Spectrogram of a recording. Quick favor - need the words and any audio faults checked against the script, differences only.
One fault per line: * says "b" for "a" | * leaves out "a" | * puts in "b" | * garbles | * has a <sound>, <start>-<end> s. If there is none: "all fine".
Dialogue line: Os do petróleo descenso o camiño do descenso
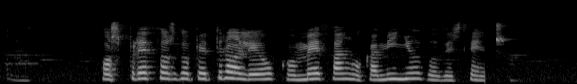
* puts in "prezos"
* says "comezan" for "descenso"
* has a dropout, 4.8-5.0 s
